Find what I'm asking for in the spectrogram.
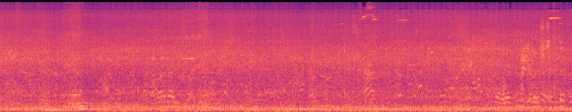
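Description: A Mercedes in the historic Monte-Carlo Rally passes through Bar-sur-Aube, a steady, loud engine roar with road noise that continues throughout without a distinct peak, and people talk over it.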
